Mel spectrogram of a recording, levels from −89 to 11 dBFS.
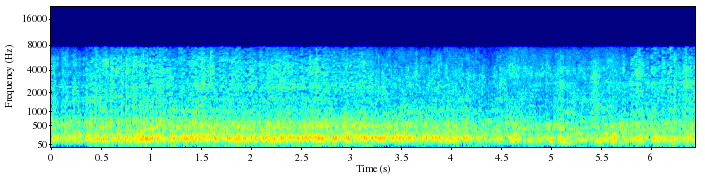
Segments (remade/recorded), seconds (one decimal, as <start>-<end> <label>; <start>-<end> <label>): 0.0-4.5 recorded; 4.5-5.7 remade; 5.7-6.4 recorded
